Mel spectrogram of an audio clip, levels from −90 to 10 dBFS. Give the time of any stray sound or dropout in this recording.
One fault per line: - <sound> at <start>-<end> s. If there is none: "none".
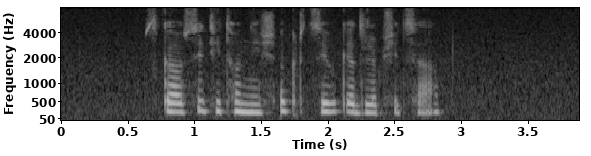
- dropout at 1.6-1.7 s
